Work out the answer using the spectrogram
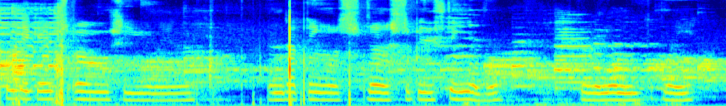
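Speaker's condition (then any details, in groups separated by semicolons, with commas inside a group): No condition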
